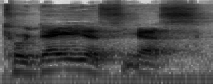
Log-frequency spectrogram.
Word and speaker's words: Tordesillas: Tordesillas. Here's how it's spelled.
